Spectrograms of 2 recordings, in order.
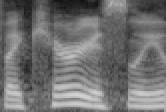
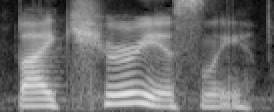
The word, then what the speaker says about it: vicariously: I know a guy who mispronounced vicariously, like living vicariously through someone. He thought it was pronounced by curiously.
